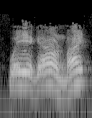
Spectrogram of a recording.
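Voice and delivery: loud, high Cockney shout; shouted Cockney greeting from up the road; Cockney yell. Retold or imitated. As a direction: call out like a British Tommy in Cockney. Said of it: "he yelled out in his Cockney accent".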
